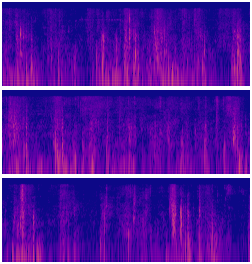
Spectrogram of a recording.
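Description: Footsteps of people walking outdoors well after midnight, a steady run of many soft crunching steps through the whole stretch, fairly faint and uneven in rhythm.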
